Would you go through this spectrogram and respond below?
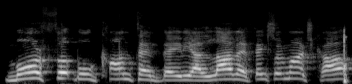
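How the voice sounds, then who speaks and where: A man's voice: extremely high pitch, dull audio. A man from Peru, a native Spanish speaker, hosting a football show and interviewing a guest with upbeat, enthusiastic questions. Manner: upbeat, warm praise, quick questions. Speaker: sports show host.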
